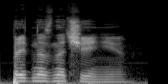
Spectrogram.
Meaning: destination, predestination, purpose, designation
- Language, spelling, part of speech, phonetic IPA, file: Russian, предназначение, noun, [prʲɪdnəznɐˈt͡ɕenʲɪje], Ru-предназначение.ogg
